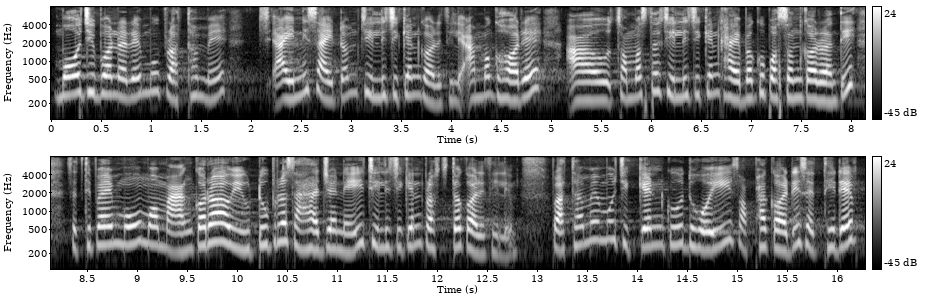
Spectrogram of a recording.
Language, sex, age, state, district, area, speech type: Odia, female, 30-45, Odisha, Dhenkanal, rural, spontaneous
